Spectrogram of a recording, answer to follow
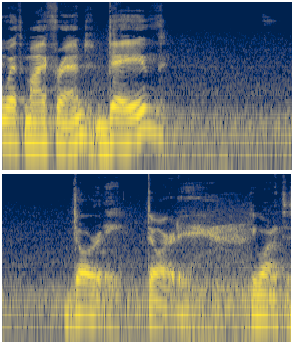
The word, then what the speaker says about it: Daugherty: here once again with my friend dave dougherty dougherty he wanted to say it right it's not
